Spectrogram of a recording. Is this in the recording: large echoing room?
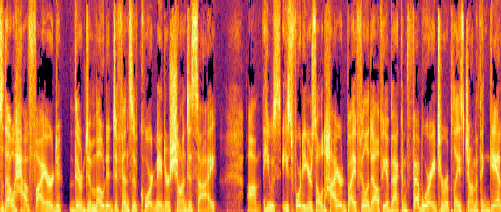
no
